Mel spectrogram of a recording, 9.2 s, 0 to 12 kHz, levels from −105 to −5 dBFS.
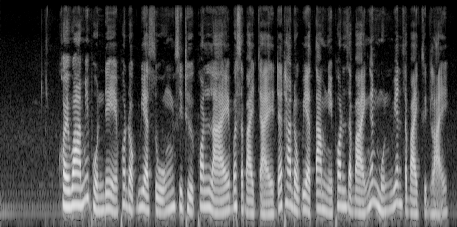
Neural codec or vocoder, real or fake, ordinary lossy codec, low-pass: none; real; none; 10.8 kHz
